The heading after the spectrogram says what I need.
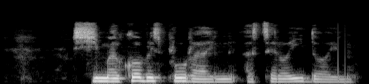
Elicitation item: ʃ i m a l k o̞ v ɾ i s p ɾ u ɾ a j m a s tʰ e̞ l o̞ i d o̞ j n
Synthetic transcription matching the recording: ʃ i m a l k o̞ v ɾ i s p l u ɾ a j n a s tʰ e̞ ɾ o̞ i d o̞ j n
